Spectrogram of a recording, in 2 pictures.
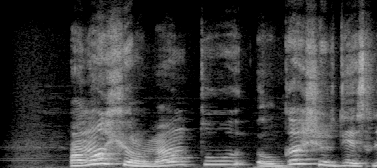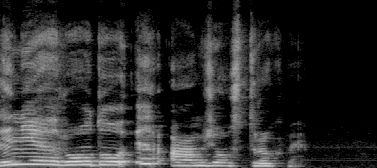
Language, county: Lithuanian, Marijampolė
